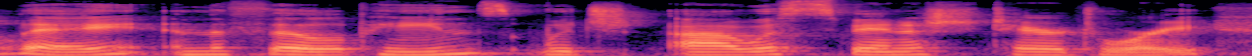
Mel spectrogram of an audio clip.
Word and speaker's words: Philippines: the Philippines um this is how you say Philippines and then this is how you would talk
